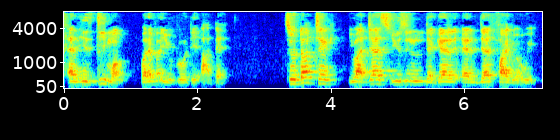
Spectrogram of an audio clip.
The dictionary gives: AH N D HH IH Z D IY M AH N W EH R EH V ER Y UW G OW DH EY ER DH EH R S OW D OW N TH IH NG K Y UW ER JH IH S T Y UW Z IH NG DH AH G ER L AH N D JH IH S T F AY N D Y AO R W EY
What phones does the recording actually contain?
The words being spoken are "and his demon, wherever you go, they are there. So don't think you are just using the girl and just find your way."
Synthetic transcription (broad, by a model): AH N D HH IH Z D IY M AH N W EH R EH V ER Y UW G OW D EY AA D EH S OW D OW N T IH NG K Y UW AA JH IH S T Y UW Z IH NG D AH G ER L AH N JH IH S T F AY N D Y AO W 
